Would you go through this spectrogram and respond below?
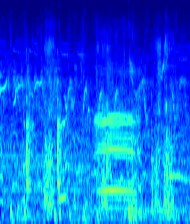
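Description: Sheep in the medieval-set game Pentiment bleat several times in quick succession, wavering nasal calls at moderate volume over a soft background.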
